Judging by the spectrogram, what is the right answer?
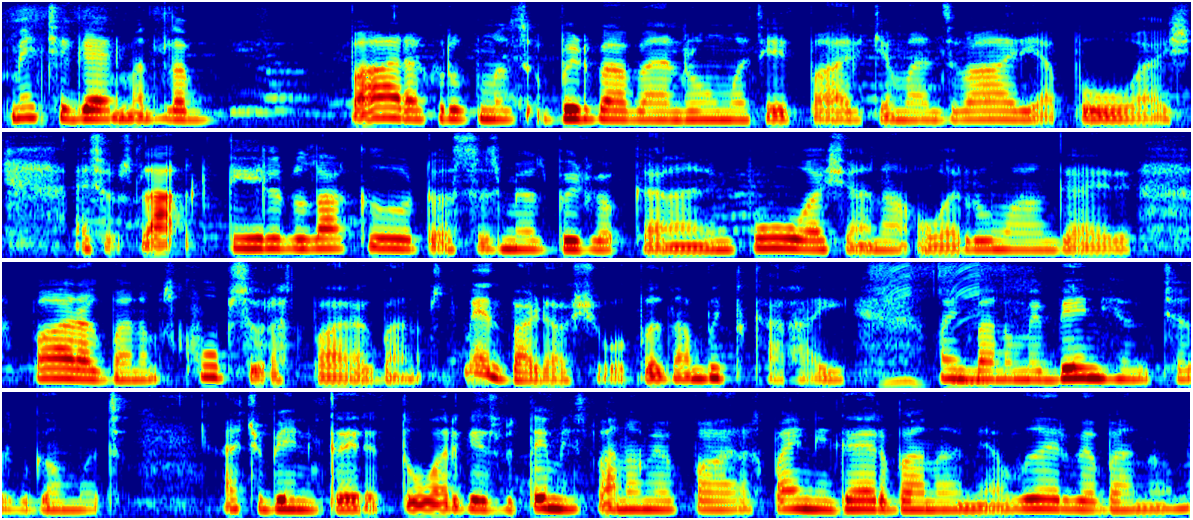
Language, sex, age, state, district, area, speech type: Kashmiri, female, 45-60, Jammu and Kashmir, Ganderbal, rural, spontaneous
